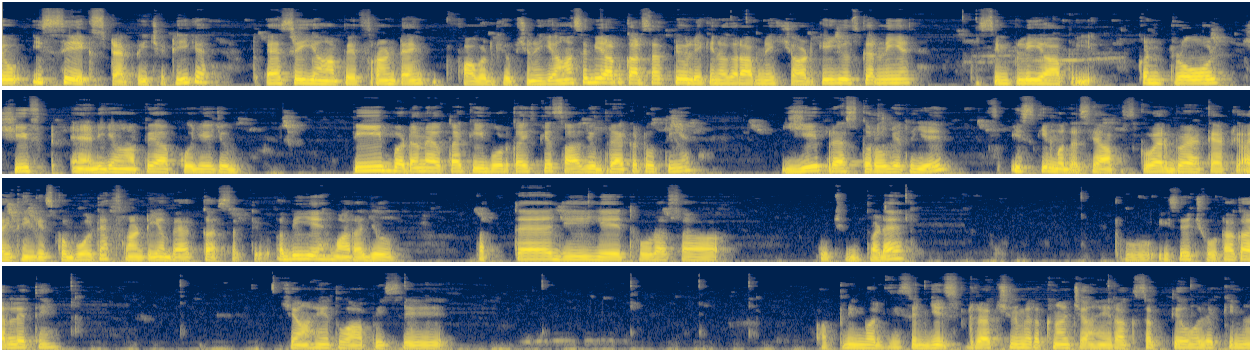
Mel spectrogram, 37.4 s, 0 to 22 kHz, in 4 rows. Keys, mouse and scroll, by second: 5.6 click, 23.3 click.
